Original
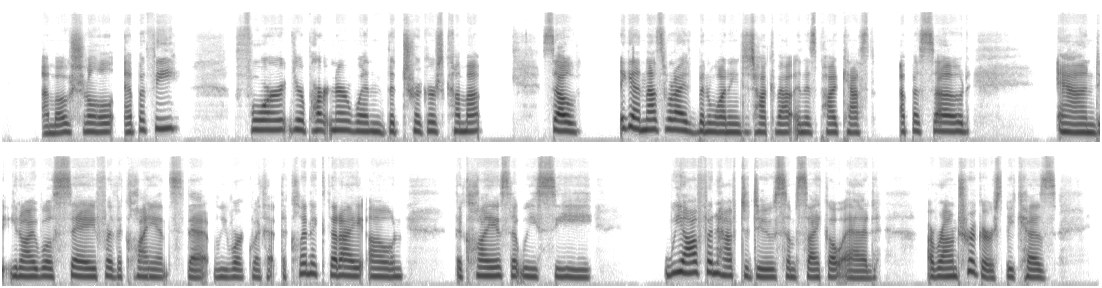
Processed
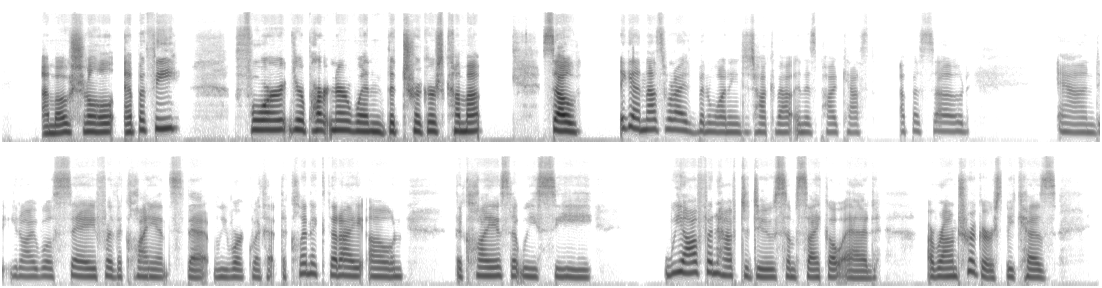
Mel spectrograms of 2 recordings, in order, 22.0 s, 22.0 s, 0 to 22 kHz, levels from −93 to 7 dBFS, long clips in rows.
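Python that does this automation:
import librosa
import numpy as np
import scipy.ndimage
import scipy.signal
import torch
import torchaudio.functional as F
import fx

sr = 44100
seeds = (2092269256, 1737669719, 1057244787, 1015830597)

y = fx.gain(x, sr, db=fx.line((5.72, 4.0), (6.29, -3.5), (7.01, -10.5), (7.96, -10.5), (8.41, -17.0), (10.92, -17.0), (11.97, -5.0)))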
